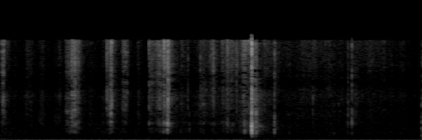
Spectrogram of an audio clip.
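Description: A rolled cotton fat quarter being unrolled and handled by hand: soft fabric rustling with a few light scratches and one sharp click about two and a half seconds in, over a steady low hum.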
